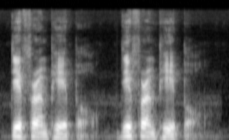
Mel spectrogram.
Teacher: different people도 t가 날아가야 되죠. different 할 때 C2에 해당되니까.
